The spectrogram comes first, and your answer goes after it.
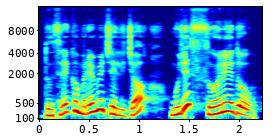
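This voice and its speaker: A woman's voice: mid-range voice, sing-song, a little fast, warm tone, husky. A woman voicing an irritated, tired young husband who grumbles and makes blunt demands. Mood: sleepy, irritated.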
